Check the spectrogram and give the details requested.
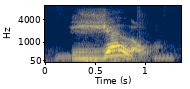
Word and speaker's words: jello: Another common confusion is the Y and the J. When you're talking about this color, say it like this, yellow. When you're talking about the dessert, say it like this, jello. Can you hear the vibration in my J's and the soft, smooth sound in my yellows?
